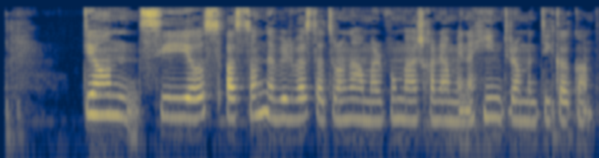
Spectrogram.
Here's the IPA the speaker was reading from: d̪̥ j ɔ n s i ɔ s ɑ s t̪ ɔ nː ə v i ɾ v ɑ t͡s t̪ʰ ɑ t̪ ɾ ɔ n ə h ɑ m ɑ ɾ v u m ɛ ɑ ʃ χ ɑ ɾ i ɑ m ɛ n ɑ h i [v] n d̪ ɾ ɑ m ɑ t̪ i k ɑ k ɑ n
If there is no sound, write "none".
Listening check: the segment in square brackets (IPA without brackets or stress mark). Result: none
